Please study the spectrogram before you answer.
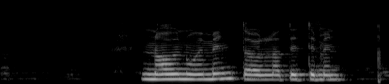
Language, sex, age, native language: Icelandic, male, 11, Icelandic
